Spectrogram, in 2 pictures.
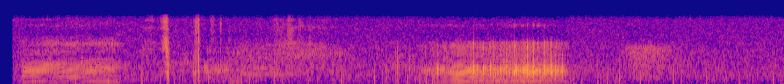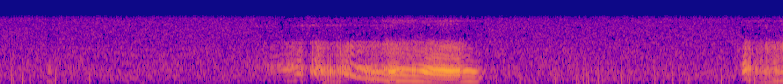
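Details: Cow snoring: two long, rough, rattling breaths about six seconds apart, with quieter breathing between.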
